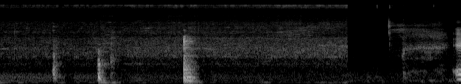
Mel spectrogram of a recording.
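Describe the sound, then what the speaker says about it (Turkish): Zucchini slices fry in a pan for a baked minced-meat stuffed zucchini dish, a faint steady sizzle broken by a few soft stirring scrapes and a brief moment of near silence. "Kabaklarım kızarıyor, iç harcım oluyor."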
